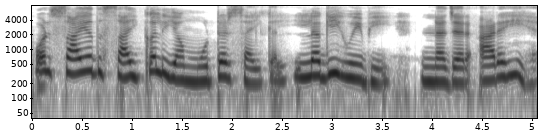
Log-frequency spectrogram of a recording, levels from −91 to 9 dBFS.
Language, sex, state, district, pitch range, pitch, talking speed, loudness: Hindi, female, Bihar, West Champaran, 220-295 Hz, 265 Hz, 140 wpm, -14 LUFS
